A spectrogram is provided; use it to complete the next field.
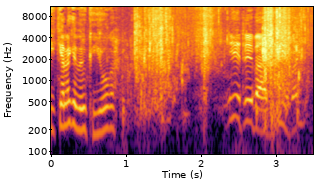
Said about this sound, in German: Die junge Frau schöpft Wasser aus dem Loch, bis ihre Kanister voll sind.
